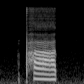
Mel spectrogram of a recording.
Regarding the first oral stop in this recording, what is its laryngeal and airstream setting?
aspirated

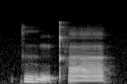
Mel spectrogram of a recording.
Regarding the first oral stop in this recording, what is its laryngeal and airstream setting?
plain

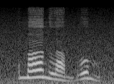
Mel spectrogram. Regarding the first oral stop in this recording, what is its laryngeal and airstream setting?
plain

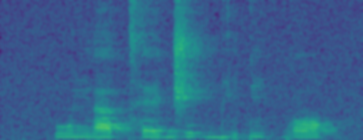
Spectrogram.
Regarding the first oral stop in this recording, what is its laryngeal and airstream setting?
aspirated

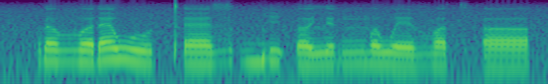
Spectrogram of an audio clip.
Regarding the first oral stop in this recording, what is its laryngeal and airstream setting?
ejective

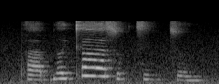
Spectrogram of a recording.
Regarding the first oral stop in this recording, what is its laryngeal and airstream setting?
aspirated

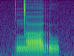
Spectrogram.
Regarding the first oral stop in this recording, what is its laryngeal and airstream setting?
click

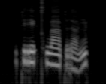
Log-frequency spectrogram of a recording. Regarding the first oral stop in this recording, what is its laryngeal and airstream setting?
plain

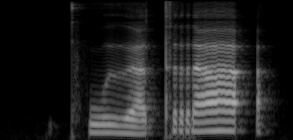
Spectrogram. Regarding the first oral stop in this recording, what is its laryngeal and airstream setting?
aspirated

